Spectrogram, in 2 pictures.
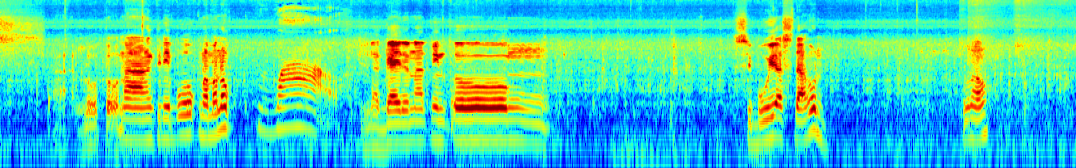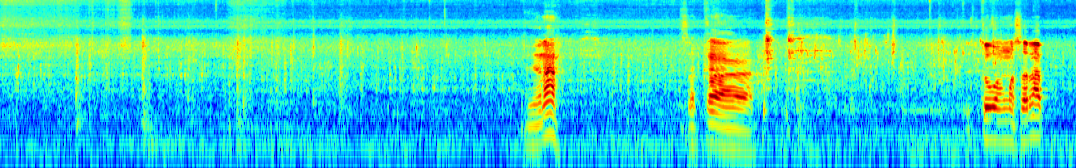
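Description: Water simmers in a pot.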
